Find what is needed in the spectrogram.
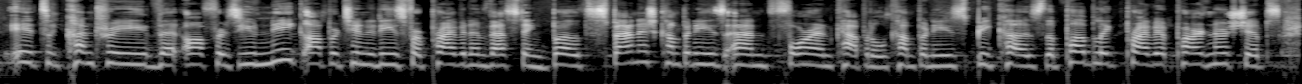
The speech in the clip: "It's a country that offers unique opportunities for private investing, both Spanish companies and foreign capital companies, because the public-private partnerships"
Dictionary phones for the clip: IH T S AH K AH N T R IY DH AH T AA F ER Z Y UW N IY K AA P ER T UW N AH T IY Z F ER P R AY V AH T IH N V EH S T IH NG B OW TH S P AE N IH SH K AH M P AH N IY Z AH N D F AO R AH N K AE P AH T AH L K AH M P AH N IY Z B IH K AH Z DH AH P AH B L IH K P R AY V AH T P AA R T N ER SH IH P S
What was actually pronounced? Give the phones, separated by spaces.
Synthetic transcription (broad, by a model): IH T S AH K AH N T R IY DH AH T AA F ER Z Y UW N IY K AA P ER T UW N AH T IY Z F ER P R AY V AH T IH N V EH S T IH NG B OW TH S P AE N IH SH K AH M P AH N IY Z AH N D F AO R AH N K AE P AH T L K AH M P AH N IY Z B IH K AH Z DH AH P AH B L IH K P R AY V AH T P AA R T N ER SH IH P S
